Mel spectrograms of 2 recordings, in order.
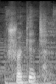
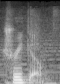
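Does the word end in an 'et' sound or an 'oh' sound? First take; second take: et; oh. First: The word ends with an 'et' sound. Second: The word ends with an 'oh' sound. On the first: The speaker calls it wrong. "I mispronounced a word" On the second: The speaker calls it right. "it's actually pronounced tricot"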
